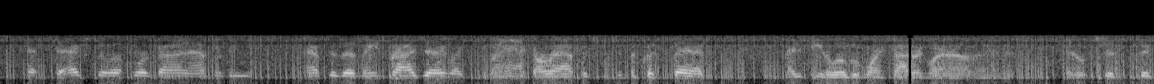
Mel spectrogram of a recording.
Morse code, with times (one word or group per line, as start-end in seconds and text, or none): none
